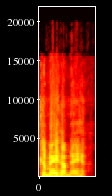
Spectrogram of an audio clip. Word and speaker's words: Kamehameha: Kamehameha. It's pronounced Kamehameha.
